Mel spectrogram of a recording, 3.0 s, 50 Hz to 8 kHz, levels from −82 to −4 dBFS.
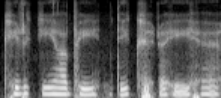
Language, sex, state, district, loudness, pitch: Hindi, female, Bihar, Patna, -16 LUFS, 170 Hz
